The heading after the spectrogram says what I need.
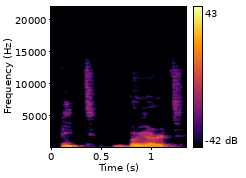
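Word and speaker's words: Pete Beard: O nome dele é Pete Bird. Gente, eu tô tentando pronunciar o melhor que eu posso, mas é como se fosse Pete Barba.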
